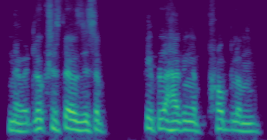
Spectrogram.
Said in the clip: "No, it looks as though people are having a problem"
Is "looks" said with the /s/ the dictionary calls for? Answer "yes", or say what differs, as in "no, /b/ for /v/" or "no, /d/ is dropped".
yes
